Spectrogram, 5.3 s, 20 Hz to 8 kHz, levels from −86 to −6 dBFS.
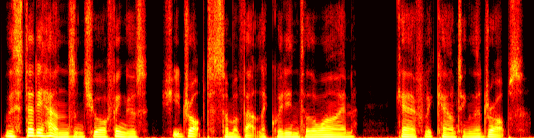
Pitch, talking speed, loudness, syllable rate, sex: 120 Hz, 215 wpm, -20 LUFS, 6.0 syllables/s, male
